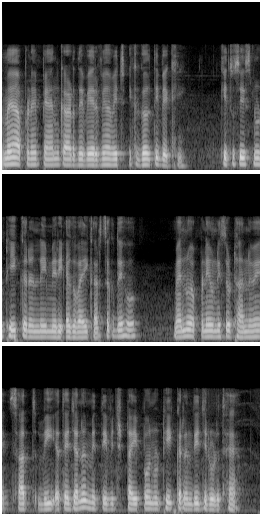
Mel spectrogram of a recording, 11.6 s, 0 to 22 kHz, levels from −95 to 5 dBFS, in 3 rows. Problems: none marked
